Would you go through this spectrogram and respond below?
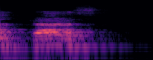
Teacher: हमारी जीभ जो है तालु को छू रही है, इसलिए यहाँ पे तालव्य सा का प्रयोग किया जाए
